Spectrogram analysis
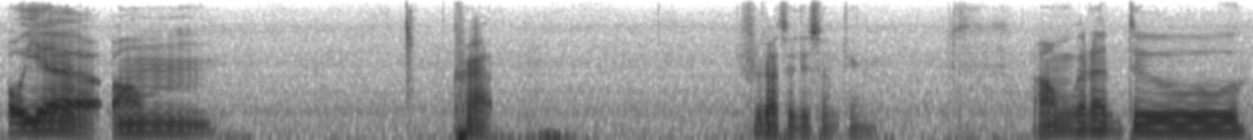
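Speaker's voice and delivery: ordinary talk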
